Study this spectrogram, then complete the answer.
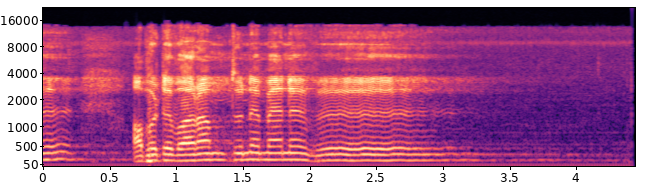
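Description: An elderly man chants in a sustained singing voice through a microphone.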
